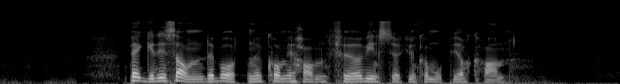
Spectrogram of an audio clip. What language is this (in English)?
Norwegian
